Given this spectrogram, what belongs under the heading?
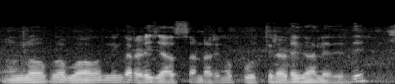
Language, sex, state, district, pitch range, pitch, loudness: Telugu, male, Andhra Pradesh, Sri Satya Sai, 100-105 Hz, 105 Hz, -17 LUFS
